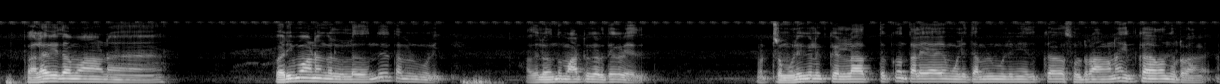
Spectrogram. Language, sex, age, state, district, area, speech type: Tamil, male, 30-45, Tamil Nadu, Mayiladuthurai, rural, spontaneous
